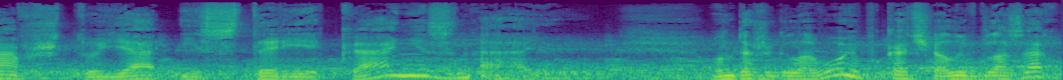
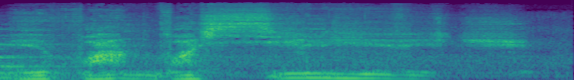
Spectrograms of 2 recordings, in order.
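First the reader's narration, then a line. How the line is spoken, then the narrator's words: Whisper. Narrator (Russian): шепнул он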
